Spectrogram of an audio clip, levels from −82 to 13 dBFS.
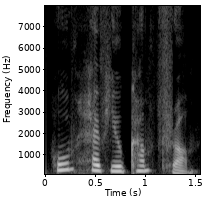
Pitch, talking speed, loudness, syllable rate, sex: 235 Hz, 195 wpm, -18 LUFS, 3.3 syllables/s, female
